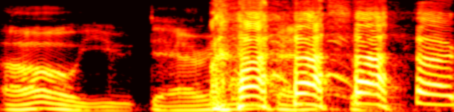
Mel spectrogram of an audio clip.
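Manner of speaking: very slow, loud, swooping, dripping sarcastic tone. Showing how the game master's line might have been meant: mock sarcastic reading. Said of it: "maybe it was supposed to be read like that".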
